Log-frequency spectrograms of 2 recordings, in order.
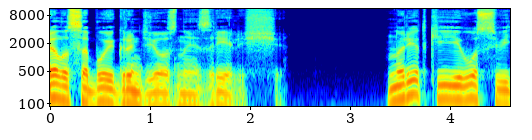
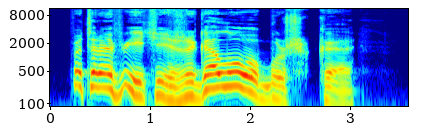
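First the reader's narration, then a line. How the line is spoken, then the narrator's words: Feeble groan. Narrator (Russian): простонал тщедушным, каким и полагалось быть Лафайету, господин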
